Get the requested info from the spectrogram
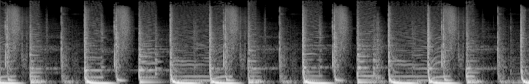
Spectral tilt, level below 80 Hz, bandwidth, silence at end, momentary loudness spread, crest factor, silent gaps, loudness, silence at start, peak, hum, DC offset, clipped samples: -4.5 dB/octave; -14 dBFS; over 20 kHz; 0 s; 8 LU; 12 dB; none; -13 LUFS; 0 s; 0 dBFS; none; under 0.1%; under 0.1%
